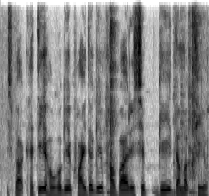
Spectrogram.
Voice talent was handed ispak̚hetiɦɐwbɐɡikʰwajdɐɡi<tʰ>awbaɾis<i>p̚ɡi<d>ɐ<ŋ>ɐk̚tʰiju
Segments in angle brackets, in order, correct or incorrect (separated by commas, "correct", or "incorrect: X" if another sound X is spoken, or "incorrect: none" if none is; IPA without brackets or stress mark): incorrect: pʰ, correct, correct, incorrect: m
